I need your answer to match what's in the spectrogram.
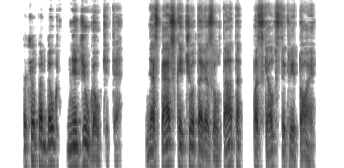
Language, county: Lithuanian, Utena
